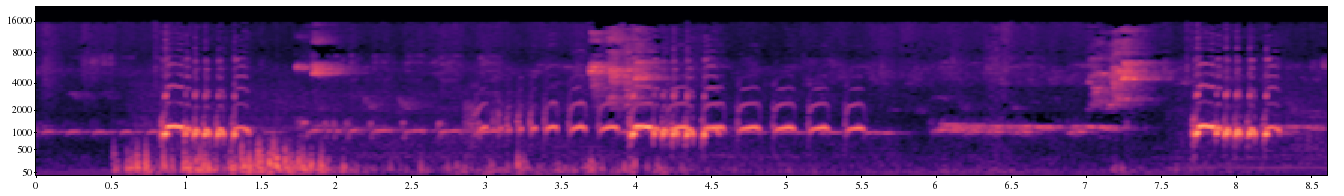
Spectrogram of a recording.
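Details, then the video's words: Local zebra dove singing excitedly to challenge a rival, bursts of quick, rounded cooing notes in a long rolling series, opening with a low rumbling thump, with an even tonal drone filling the gaps. "Perkutut Lokal GACOR Suara Ampuh MEMANGGIL Lawan Langsung BUNYI Emosi MANGGUNGG"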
